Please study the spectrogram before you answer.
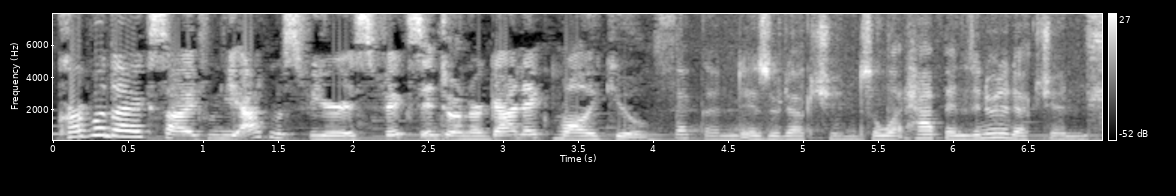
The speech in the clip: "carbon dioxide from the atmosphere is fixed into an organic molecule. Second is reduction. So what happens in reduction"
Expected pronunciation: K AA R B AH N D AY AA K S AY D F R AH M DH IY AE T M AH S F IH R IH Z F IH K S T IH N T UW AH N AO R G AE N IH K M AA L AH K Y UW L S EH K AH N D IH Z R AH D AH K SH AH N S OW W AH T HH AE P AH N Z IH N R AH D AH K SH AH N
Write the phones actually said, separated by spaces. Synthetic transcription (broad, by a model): K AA R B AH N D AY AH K S AY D F R AH M DH IY AE T M AH S F IH R IH Z F IH K S T IH N T UW AH N AO R G AE N IH K M AA L AH K Y UW L S EH K AH N D IH Z R AH D AH K SH AH N S OW W AH T HH AE P AH N Z IH N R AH D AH K SH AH N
